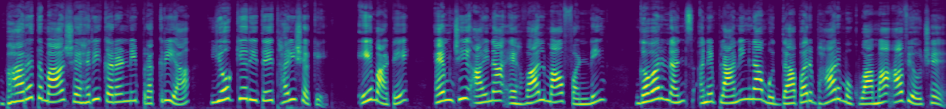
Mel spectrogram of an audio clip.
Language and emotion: Gujarati, neutral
